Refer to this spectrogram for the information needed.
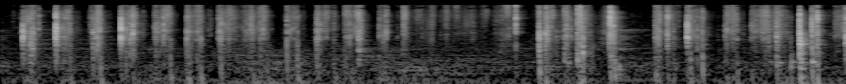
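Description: Crisp card shuffling: a large deck, shuffled in two sections because there are so many cards, riffled in rapid bursts of papery snaps, with brief pauses between passes and no voices.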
